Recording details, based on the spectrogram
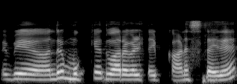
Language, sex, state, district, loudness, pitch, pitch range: Kannada, female, Karnataka, Mysore, -16 LUFS, 225 Hz, 215-250 Hz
